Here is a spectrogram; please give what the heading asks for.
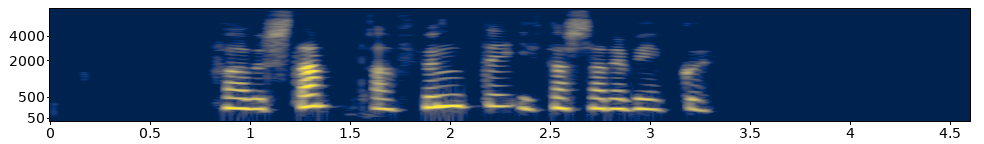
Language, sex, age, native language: Icelandic, female, 20-29, Icelandic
